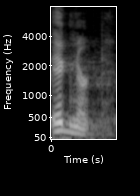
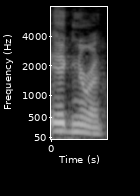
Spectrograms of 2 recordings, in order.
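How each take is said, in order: First: It is said in the local Hillsville, Virginia pronunciation. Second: It is said in a standard, non-local pronunciation. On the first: "They say ignorant" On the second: "they don't say ignorant"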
